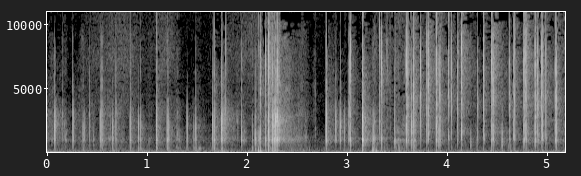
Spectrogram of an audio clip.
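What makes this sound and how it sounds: Long nails tap and scratch the back of a mint plastic case on a Nintendo Switch Lite held close to the mic. Quick, dry, bright plastic clicks run through the clip, broken by a louder scratching burst just after two seconds and a brief pause.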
